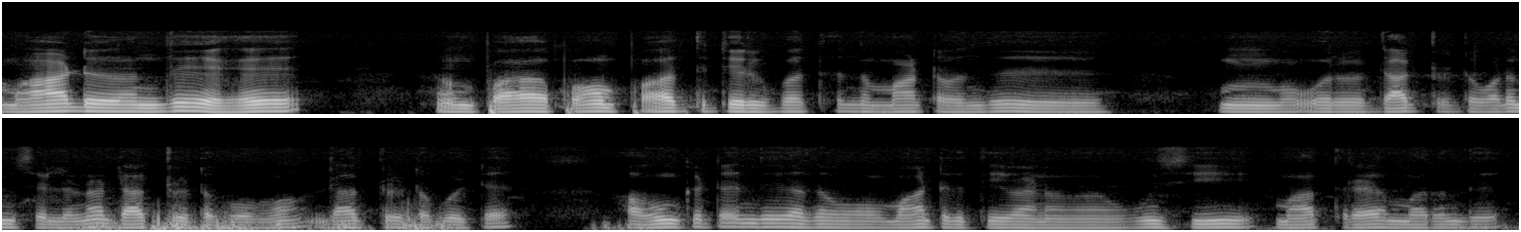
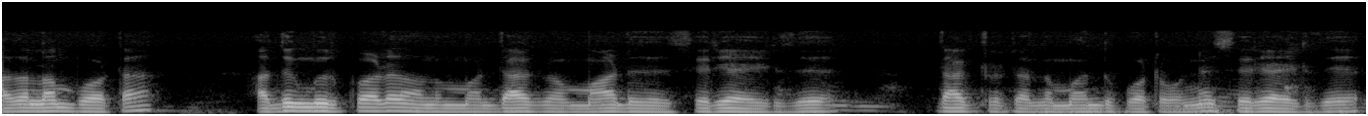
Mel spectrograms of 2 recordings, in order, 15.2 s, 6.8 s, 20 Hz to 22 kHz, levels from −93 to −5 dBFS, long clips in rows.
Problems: low volume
